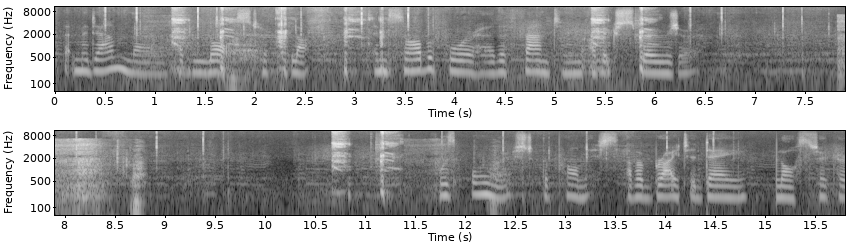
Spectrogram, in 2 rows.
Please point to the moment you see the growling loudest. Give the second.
8 s.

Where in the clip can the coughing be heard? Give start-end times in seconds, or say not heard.
1.1-3.4, 5.3-6.0, 10.7-11.4.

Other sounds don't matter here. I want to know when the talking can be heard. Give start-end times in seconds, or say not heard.
0.1-6.5, 11.6-15.7.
